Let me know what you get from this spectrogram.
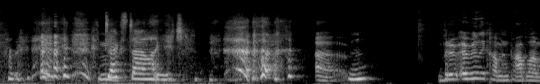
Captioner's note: speakers laughing drowns out audio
